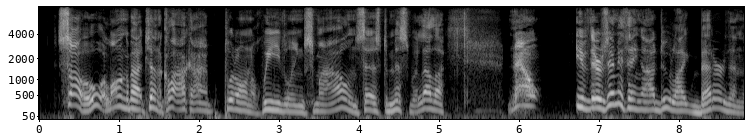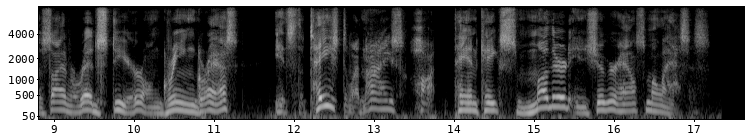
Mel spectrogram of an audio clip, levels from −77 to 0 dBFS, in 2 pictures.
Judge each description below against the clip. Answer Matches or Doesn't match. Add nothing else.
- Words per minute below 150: Doesn't match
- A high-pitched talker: Doesn't match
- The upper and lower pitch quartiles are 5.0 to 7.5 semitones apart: Matches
